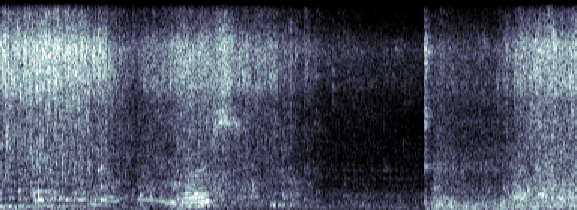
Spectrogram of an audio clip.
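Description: Steady swishing and sloshing of water as the impeller churns the load, with no knocking or grinding; normal wash action.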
